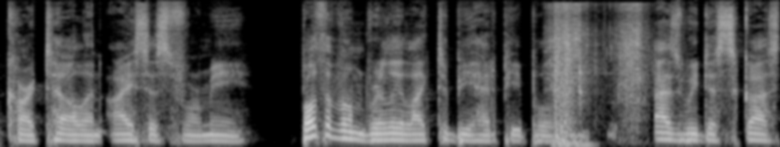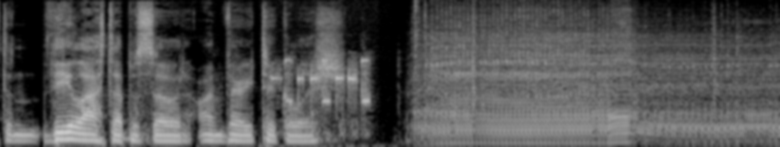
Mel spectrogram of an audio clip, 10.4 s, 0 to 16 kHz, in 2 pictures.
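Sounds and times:
speech: 0.1 - 8.1
chainsaw running: 7.9 - 10.3.

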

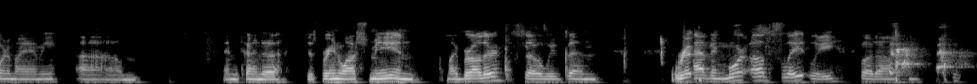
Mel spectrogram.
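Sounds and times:
speech: 0.0 - 1.5, 2.2 - 6.1, 6.7 - 9.7
dog barking: 8.9 - 9.7.

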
